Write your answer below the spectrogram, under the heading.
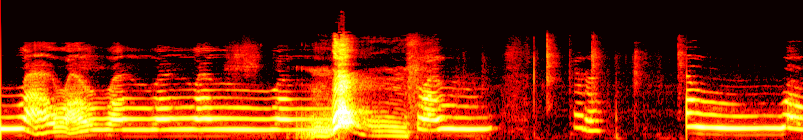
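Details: Boxer dog howling in a vocal exchange with its owner: sustained level howls with a wavering start, a brief loud burst midway, a short gap with faint sounds, then a fresh howl rising in and holding steady.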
